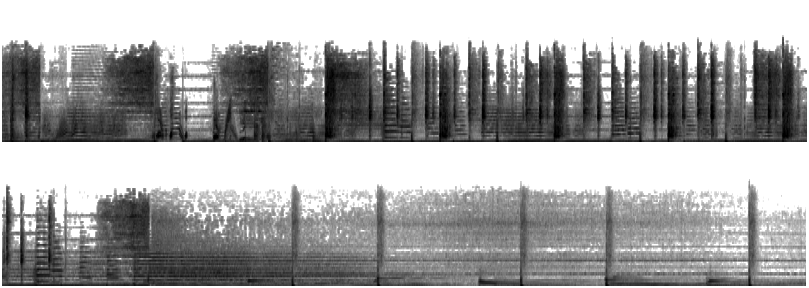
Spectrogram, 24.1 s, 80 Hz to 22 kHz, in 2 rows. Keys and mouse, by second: 0.5 KP_3, 1.0-2.9 drag, 4.2 right click, 4.3 space, 8.0 right click, 8.6 right click, 8.8 right click, 9.6-10.8 right drag, 11.0-12.1 right drag, 12.6 space, 15.0 space, 16.0 space, 18.3 space, 18.4 click, 18.4 space, 18.8-20.9 drag, 19.5 space, 21.5-22.7 drag, 22.9-23.3 drag, 23.9 click.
